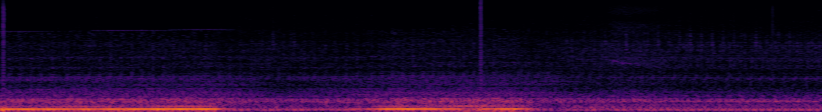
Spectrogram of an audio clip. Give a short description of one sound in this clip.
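A truck engine hums steadily at low speed, with a deep rumble that swells and eases.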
